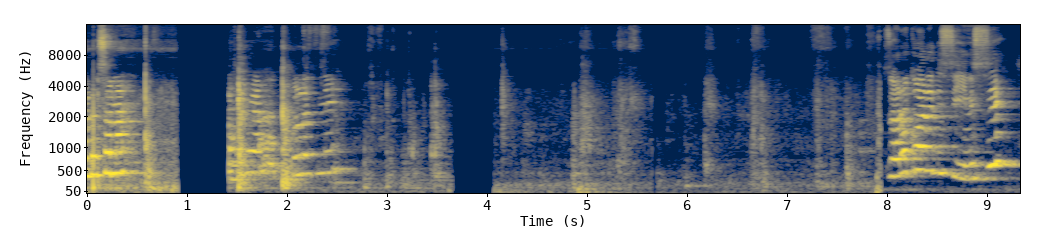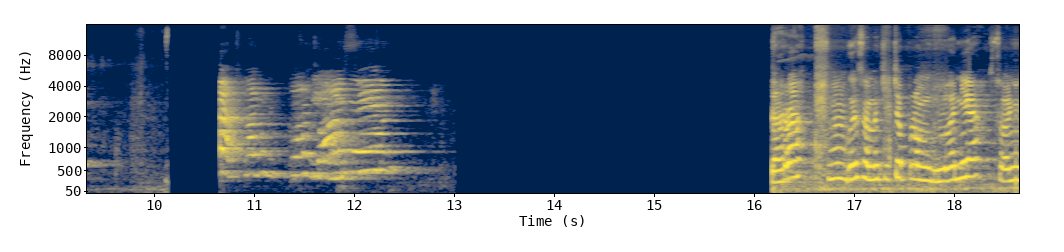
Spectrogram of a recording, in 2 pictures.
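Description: Young girls talk with each other close by.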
